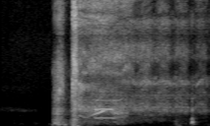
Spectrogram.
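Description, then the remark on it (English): A single loud sneeze bursts out after a moment of silence, a sharp explosive onset followed by a breathy, hissing tail and a faint sniff at the end. “I finally fucking sneezed.”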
